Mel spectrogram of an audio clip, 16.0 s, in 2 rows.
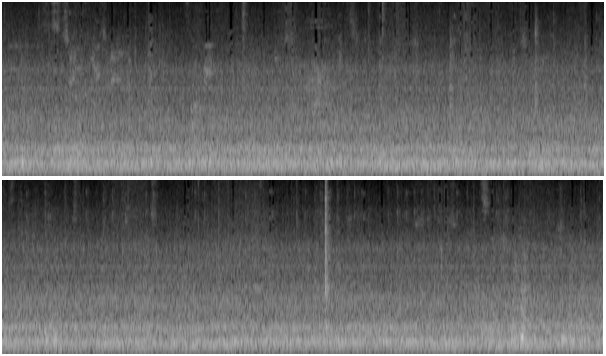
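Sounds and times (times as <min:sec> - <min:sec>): train running rumble: 0:05.3 - 0:16.0.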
